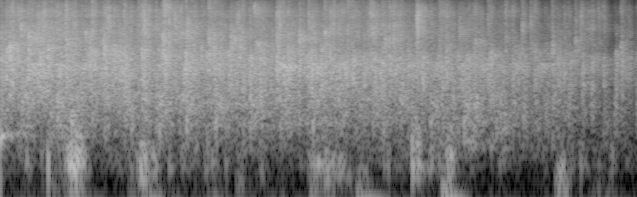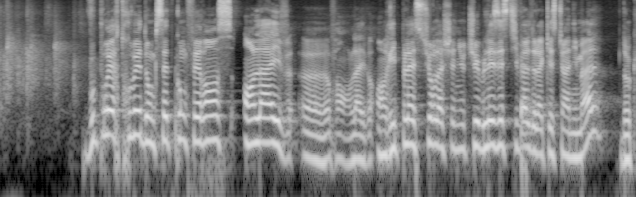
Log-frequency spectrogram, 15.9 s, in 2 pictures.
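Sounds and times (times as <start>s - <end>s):
audience applause after conference talk: 0.0s - 9.0s
speech: 9.1s - 15.9s.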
